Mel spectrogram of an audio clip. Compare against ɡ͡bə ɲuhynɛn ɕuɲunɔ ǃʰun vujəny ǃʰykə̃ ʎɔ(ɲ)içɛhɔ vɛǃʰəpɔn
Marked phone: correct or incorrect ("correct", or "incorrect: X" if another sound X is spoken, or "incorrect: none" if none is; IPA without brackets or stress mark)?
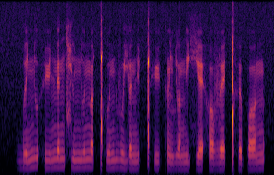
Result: incorrect: n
